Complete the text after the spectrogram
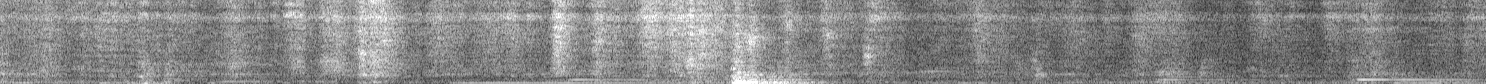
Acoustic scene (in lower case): crowded indoor space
